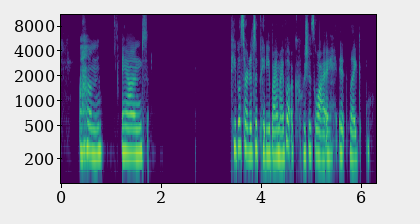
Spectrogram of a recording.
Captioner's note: laughing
